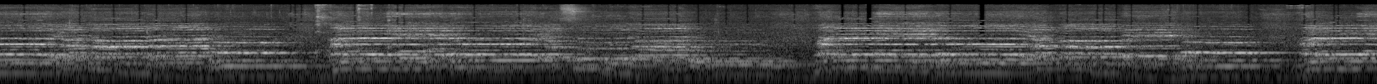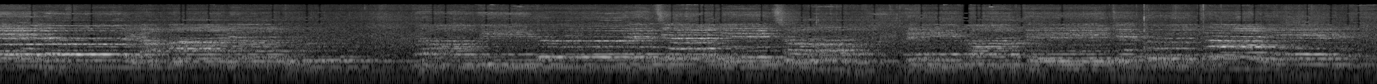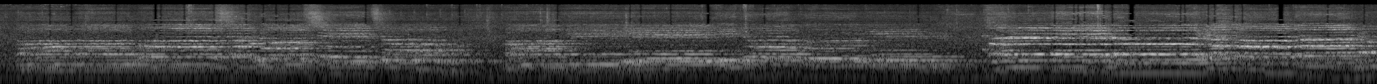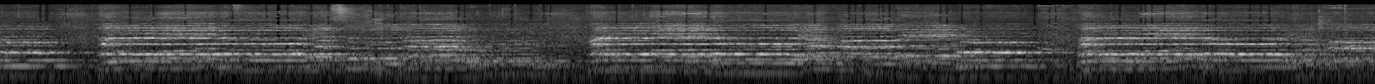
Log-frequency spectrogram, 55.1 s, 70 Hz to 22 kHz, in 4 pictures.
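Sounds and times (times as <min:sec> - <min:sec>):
mixed choir singing a hymn: 0:00.0 - 0:55.0.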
